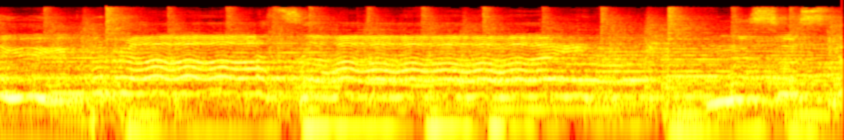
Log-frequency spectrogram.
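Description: A woman singing a Belarusian folk song with a wide, regular vibrato, over instrumental accompaniment with a moving bass line.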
